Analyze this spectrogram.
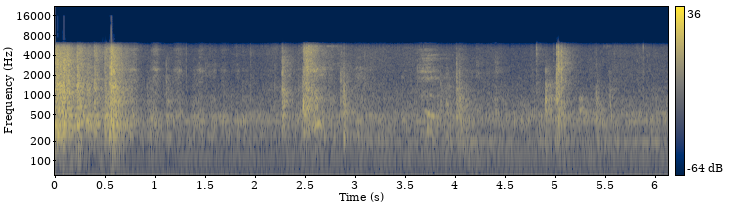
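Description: Brown paper bag rustling and crinkling as a kitten moves inside it and scrambles out, in a few separate bursts: a loud one at the start lasting about a second, then shorter ones about two and a half and five seconds in.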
